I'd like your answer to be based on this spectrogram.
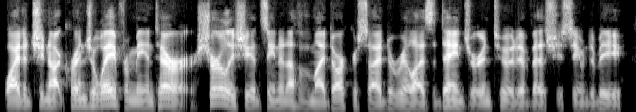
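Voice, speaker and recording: A man's voice: on the low side, fast, fairly bright tone, dry recording, clean studio sound. A man reading a novel aloud as co-host of a read-along, with casual commentary.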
